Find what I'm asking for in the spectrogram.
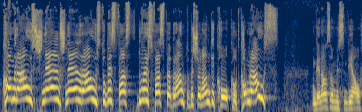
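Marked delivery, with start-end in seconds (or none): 0.0-5.6 high, loud urgent calling out; preacher calling a person out of a burning house, urgently shouting; urgent rescue shout. Pretend. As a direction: yell at someone to escape a burning house. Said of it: "du würdest sagen".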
